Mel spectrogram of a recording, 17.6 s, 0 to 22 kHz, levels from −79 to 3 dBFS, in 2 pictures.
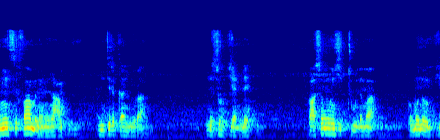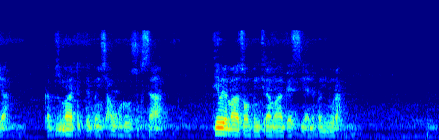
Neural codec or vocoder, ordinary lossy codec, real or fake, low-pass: vocoder, 22.05 kHz, 80 mel bands, Vocos; AAC, 32 kbps; fake; 9.9 kHz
